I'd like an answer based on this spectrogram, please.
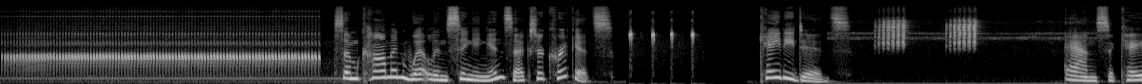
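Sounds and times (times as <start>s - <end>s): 
Gulf Coast toad calling in Texas after rain: 0.0s - 3.2s, 8.5s - 11.0s
speech: 3.4s - 6.2s, 7.6s - 8.6s, 10.6s - 11.4s.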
